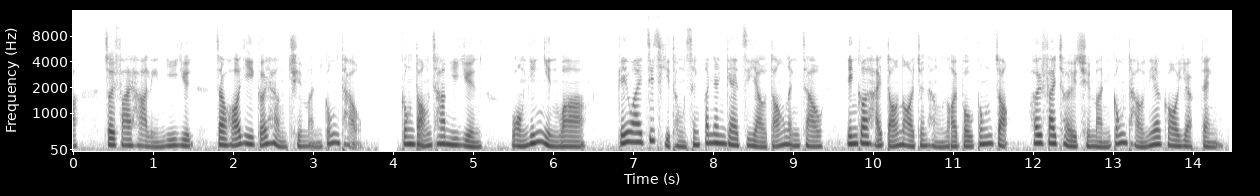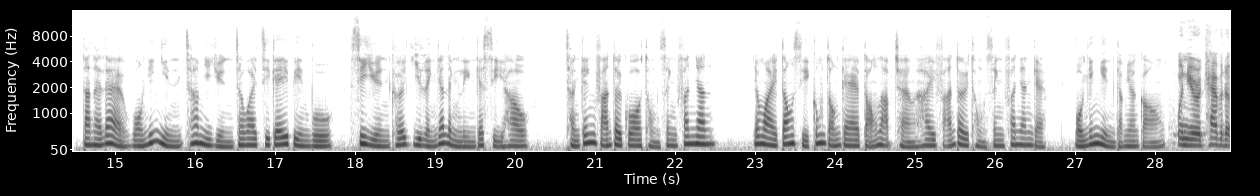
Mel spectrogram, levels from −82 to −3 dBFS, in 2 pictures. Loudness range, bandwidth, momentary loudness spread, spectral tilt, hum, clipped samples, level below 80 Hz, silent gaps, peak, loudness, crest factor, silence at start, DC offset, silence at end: 4 LU; 10.5 kHz; 9 LU; -7.5 dB/octave; none; under 0.1%; -58 dBFS; 3.82-4.05 s, 14.45-14.49 s; -14 dBFS; -33 LUFS; 18 dB; 0 s; under 0.1%; 0 s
